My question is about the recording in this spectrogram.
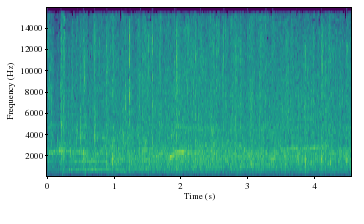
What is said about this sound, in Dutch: Dus applaus voor die mensen.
